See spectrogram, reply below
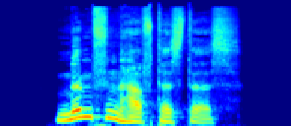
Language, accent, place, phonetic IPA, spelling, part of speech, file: German, Germany, Berlin, [ˈnʏmfn̩haftəstəs], nymphenhaftestes, adjective, De-nymphenhaftestes.ogg
- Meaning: strong/mixed nominative/accusative neuter singular superlative degree of nymphenhaft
